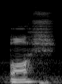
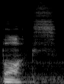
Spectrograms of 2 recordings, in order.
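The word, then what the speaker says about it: Bochs: In the past, I used to call it Bosch, but it turns out it's pronounced box.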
